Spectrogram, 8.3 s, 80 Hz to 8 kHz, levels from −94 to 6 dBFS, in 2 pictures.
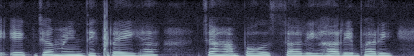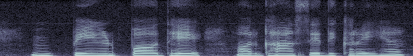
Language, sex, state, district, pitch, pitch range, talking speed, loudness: Hindi, female, Uttar Pradesh, Hamirpur, 240 Hz, 230-245 Hz, 130 wpm, -21 LUFS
